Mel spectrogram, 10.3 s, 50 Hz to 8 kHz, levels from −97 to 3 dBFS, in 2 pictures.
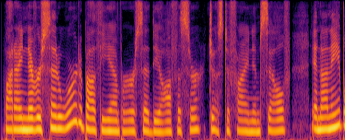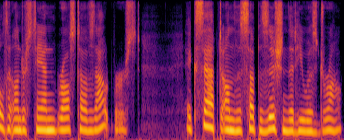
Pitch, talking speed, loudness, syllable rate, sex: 200 Hz, 160 wpm, -17 LUFS, 5.1 syllables/s, female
